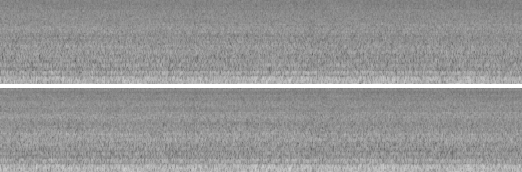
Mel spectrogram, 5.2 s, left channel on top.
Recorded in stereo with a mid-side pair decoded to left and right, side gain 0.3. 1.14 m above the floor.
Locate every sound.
0.0 s running water: 50° right, 3 m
